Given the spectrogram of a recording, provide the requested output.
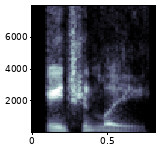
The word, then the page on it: anciently: American English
